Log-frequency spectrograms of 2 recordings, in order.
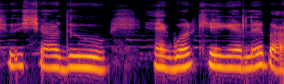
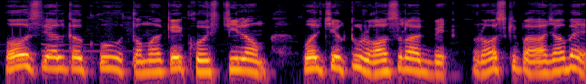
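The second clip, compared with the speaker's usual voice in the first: tiger calling out; 5 semitones lower than usual. Acted. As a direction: boom it out like a big cat at the door. Tiger calls fox at his house.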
